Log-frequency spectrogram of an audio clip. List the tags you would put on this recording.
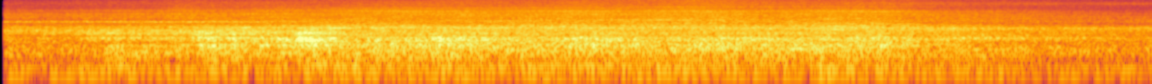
Soundscapes > Urban
railway field-recording Tram

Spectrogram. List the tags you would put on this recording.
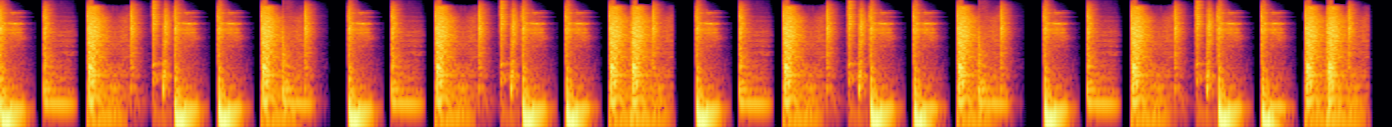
Music > Other
break drumbeat drumloop drums hiphop loop rap tip

